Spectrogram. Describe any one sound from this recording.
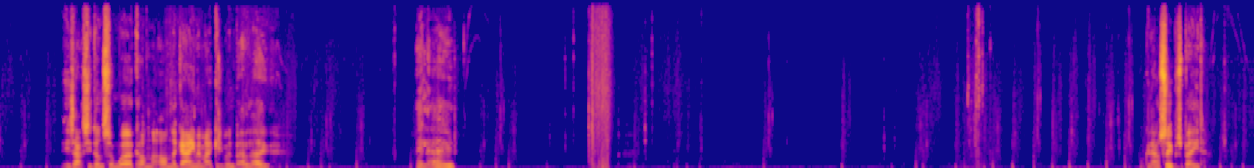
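An elderly man talks with animation into a microphone.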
